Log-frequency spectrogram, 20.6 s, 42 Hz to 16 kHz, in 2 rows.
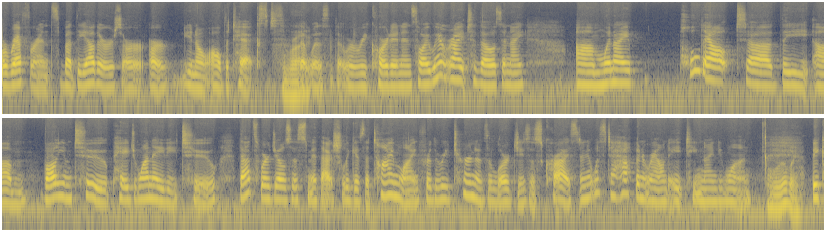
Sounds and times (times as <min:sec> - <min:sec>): Speech: 0:00.0 - 0:06.1, 0:11.0 - 0:20.5
Inside, small room: 0:00.0 - 0:20.5.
